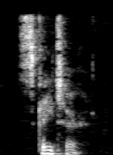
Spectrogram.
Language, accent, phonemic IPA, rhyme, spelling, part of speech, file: English, Southern England, /ˈskeɪ.tə(ɹ)/, -eɪtə(ɹ), skater, noun, LL-Q1860 (eng)-skater.wav
- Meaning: 1. A person who skates 2. A skateboarder 3. A member of skateboarding subculture, characterized by dingy and baggy clothes, and often wallet chains 4. A player who is not a goaltender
